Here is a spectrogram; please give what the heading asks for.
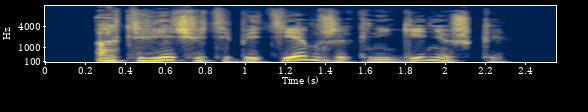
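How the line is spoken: Breathed into ear. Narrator (Russian): выдохнула ей в ухо Мария

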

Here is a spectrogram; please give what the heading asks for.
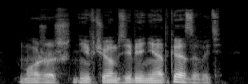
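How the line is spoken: Snorting smirk. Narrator (Russian): хмыкнул он

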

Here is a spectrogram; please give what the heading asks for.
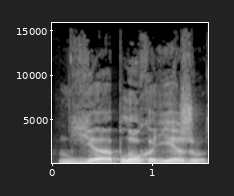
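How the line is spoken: Plain. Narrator (Russian): сказал я

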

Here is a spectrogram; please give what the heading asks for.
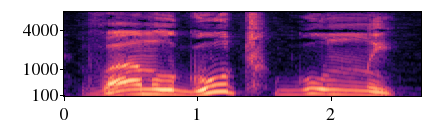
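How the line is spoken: Loud proclamation. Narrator (Russian): Громко возвестила она вновь

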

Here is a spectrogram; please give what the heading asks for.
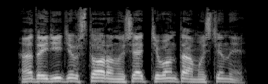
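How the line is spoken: Guard barking order. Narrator (Russian): рявкнул на них старший охранник

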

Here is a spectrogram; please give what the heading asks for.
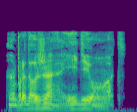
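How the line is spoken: Whispered through teeth. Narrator (Russian): прошептал сквозь зубы Нерон

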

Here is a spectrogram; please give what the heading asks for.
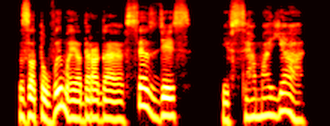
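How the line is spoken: Purring. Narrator (Russian): Эвелин промурлыкала

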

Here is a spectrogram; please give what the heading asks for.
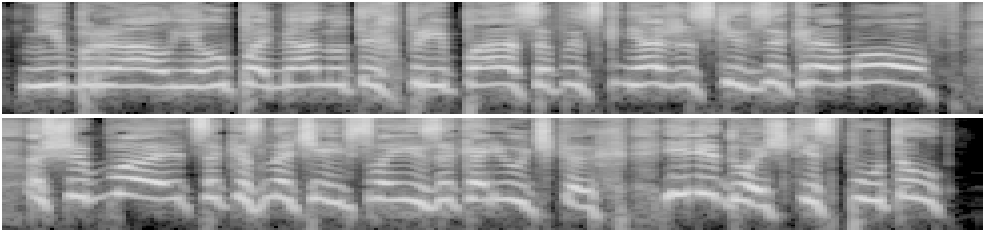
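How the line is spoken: Red-faced wailing. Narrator (Russian): продолжал вопить покрасневший, как вареный рак, Тиун

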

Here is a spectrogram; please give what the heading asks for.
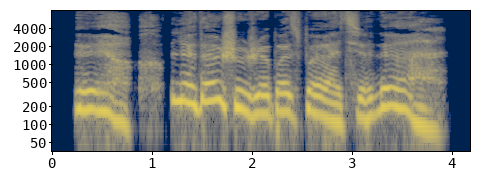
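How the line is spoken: Sleepy question. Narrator (Russian): Сонным голосом поинтересовался Боб

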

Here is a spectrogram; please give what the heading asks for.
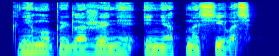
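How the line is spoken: Muttered. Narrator (Russian): буркнул Трен

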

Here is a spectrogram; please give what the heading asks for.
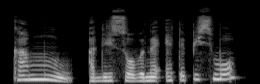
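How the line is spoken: Whisper, lips close. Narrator (Russian): Он, едва касаясь их губами, прошептал

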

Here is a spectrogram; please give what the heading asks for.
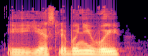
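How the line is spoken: Calm. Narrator (Russian): добавил он спокойно

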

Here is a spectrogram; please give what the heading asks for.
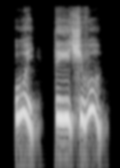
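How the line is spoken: Frightened shriek. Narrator (Russian): Испуганно взвизгнула Кара

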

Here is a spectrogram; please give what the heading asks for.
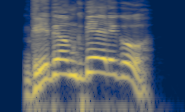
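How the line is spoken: Yell. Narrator (Russian): заорал я

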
